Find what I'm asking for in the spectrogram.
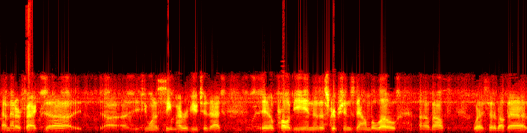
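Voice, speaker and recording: Noticeable background noise behind a man's fairly slow speech. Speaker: film collector video reviewer. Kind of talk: casual video review. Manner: halting, with stutters and fillers.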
